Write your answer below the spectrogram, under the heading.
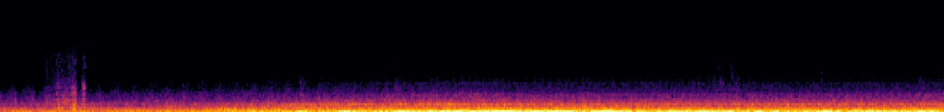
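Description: A deep, heavy rumble builds over several seconds and stays loud and uneven as the drum spins; the washer is shaking abnormally.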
